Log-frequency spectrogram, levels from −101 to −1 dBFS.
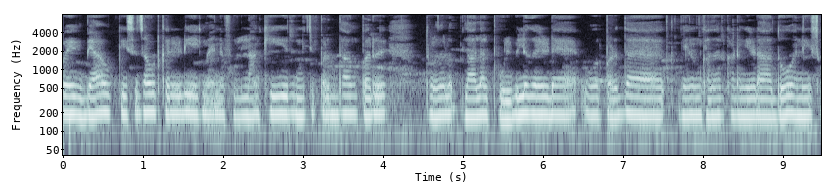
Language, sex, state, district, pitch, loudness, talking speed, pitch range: Marwari, female, Rajasthan, Nagaur, 185 Hz, -18 LUFS, 195 wpm, 175-190 Hz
